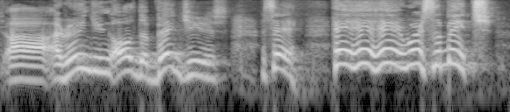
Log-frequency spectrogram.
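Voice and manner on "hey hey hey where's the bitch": put-on angry yell at store boy. Angry father yelling at the store boy. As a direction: snap at the boy to find the beach. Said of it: "I'm, I'm angry".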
